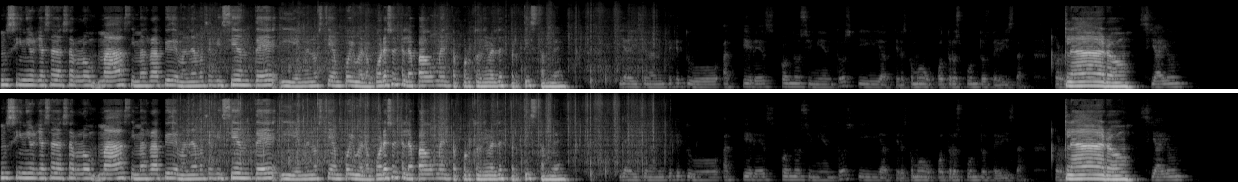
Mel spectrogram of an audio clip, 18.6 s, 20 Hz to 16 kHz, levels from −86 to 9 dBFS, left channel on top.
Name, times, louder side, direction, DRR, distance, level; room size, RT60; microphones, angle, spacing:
voice 1, 0.0-8.5 16.0-17.0, right 2 dB, 10° right, 0.5 m, -25 dB
Crumpling crinkling, 2.5-10.1, right 7 dB, 50° right, 1.3 m, -44 dB
voice 2, 5.4-5.7 9.3-16.8 17.1-17.7, left 1 dB, 75° left, 2.2 m, -47 dB
10.5 x 4.4 x 4.1 m
head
